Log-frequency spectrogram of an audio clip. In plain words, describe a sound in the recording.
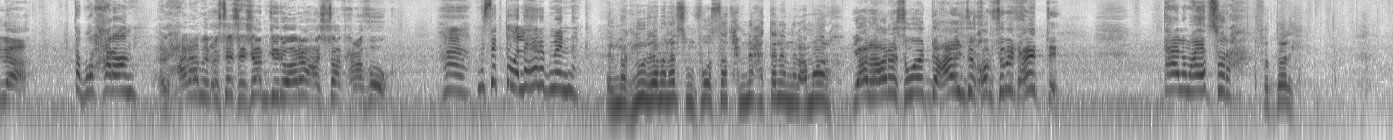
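A young woman speaks with agitation nearby.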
